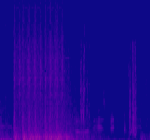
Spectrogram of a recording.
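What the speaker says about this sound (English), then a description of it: "Wallman gets the headshot onto Mike." Rapid automatic gunfire in a team-based tactical shooter match, loud close bursts of shots filling the first second and a half, then a few sharper isolated shots trailing off, with a commentator talking under it.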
